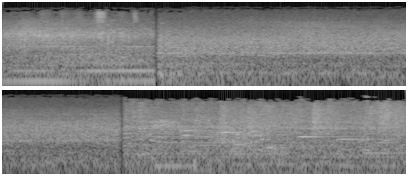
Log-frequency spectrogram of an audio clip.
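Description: Street traffic: a vehicle engine's steady low hum, which cuts off after about a second and a half, then an even wash of road noise. About five seconds in this changes to the indoor background of a fast-food restaurant, with faint music.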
